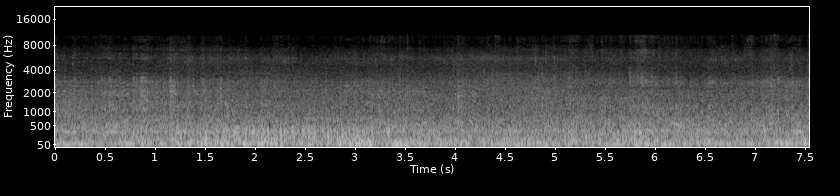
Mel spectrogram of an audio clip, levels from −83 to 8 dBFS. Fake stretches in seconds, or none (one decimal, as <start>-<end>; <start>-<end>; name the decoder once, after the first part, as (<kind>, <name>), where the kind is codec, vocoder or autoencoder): none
